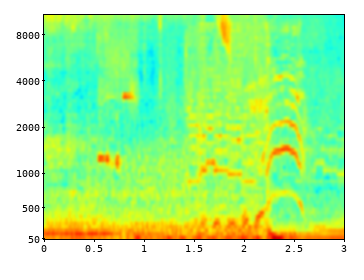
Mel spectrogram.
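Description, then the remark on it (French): A car engine roars loudly, revving up in a quick vroom with its pitch swooping up and back down over a steady low rumble. “dès que vous entendez From Vroom entre deux titres.”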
